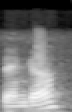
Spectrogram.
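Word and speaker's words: Beqa: real quick Banger Lagoon b-e-q-a is pronounced benga is down here by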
